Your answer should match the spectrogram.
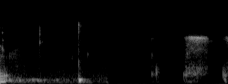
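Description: A voice trails off into a short pause holding two faint clicks, and near the end a man starts speaking again.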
